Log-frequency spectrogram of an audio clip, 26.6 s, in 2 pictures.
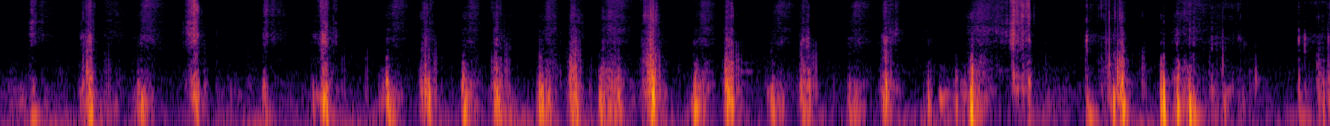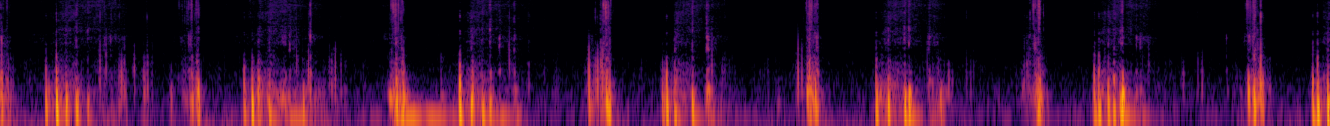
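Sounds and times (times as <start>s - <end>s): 
soft rustling: 0.0s - 26.6s
beeswax crackling while handled and pressed: 0.2s - 20.6s.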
